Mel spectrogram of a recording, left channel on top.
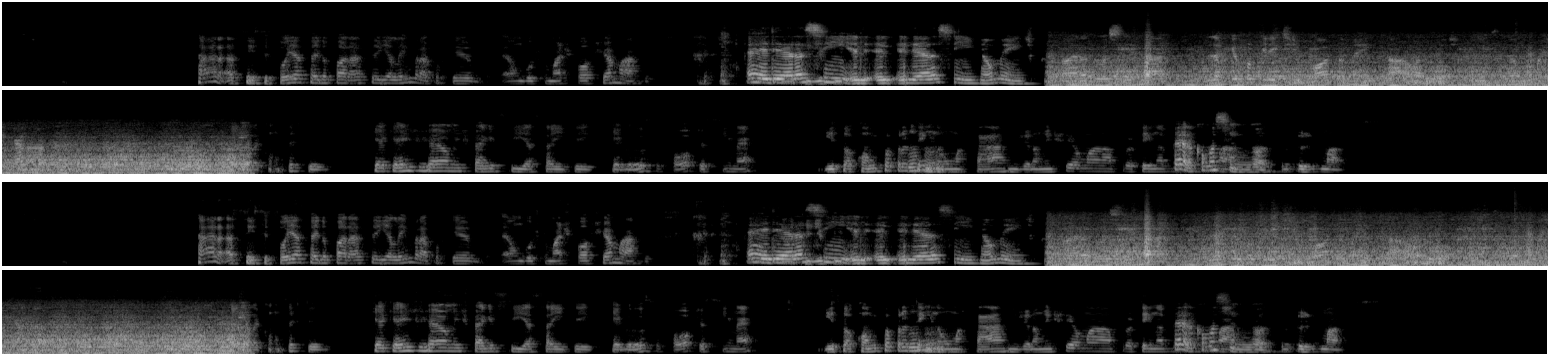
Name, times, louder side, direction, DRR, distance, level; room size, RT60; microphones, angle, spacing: voice 1, 2.0-6.4 6.6-8.6 15.3-15.9 17.0-18.7 19.2-22.9 23.7-28.9, right 2 dB, 40° right, 0.9 m, -39 dB
voice 2, 7.2-16.2 24.5-24.9 27.2-28.1, left 2 dB, 60° left, 1.1 m, -32 dB
sound 1, 10.4-18.0, right 1 dB, 65° right, 1.1 m, -27 dB
4.1 x 3.3 x 2.6 m
head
